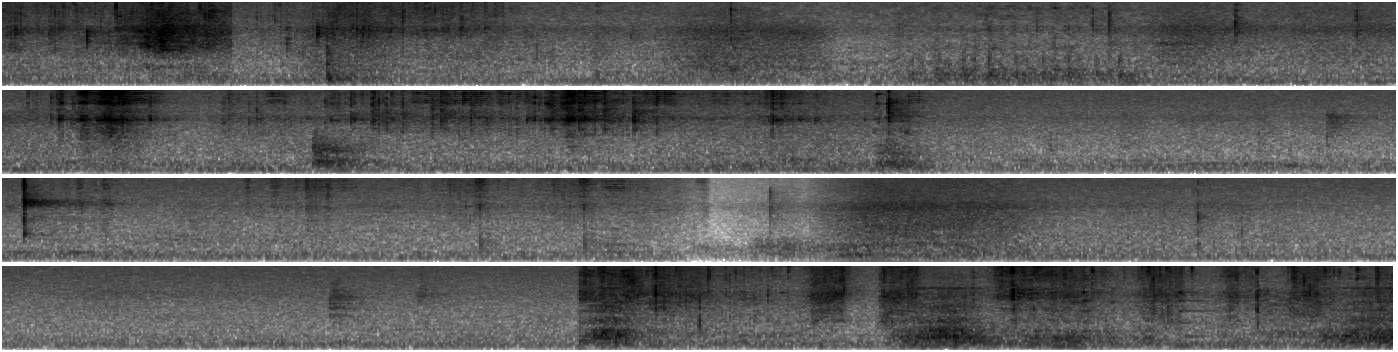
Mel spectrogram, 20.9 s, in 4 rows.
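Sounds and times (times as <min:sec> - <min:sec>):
metal spoon scraping glass jar: 0:17.8 - 0:20.9.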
